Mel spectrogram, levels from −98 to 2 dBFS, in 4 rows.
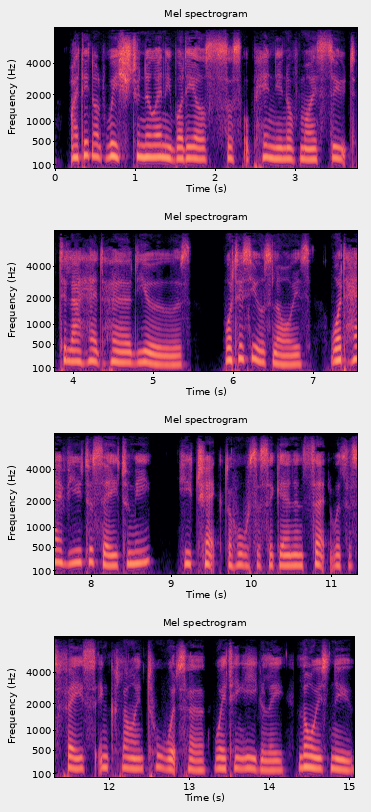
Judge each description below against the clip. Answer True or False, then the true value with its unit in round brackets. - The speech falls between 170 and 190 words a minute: True (180 wpm)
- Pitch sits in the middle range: True (180 Hz)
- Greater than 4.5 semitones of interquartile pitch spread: False (2.8 semitones)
